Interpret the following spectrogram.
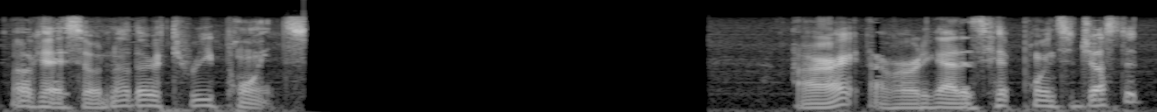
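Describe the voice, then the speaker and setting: A man's voice: fairly low pitch, moderate pace, sharp tone, no room sound, muffled recording. A man running a tabletop game as game master, narrating and ruling on the players' actions.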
